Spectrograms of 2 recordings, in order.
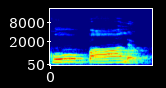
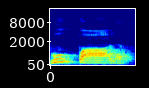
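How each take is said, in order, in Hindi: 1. पहले अक्षर में स्वर 'o' है। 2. पहले अक्षर में स्वर 'u' है। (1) "ਅਸਲ ਜਿਹੜਾ ਸ਼ਬਦ ਆ ਉਹ ਸ਼ਬਦ ਆ ਜੀ ਹੋੜੇ ਦੀ ਮਾਤਰਾ ਨਾਲ" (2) "ਗੱਗੇ ਦੇ ਪੈਰ ਵਿੱਚ ਔਂਕੜ ਦੀ ਮਾਤਰਾ ਹੈ ਉਸ ਦਾ ਉਚਾਰਨ ਕਰਨਾ ਹੁੰਦਾ ਹੈ"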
